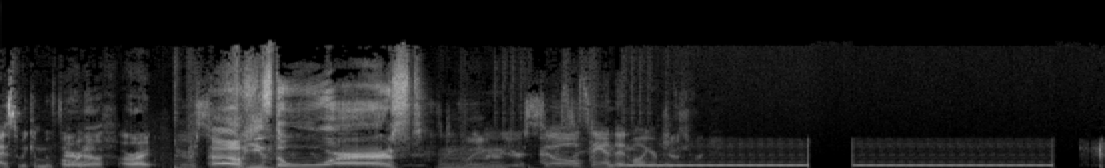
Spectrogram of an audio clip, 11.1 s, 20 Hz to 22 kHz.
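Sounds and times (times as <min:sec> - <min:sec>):
speech: 0:00.0 - 0:07.0
telephone ringback tone: 0:06.5 - 0:10.6.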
